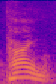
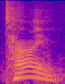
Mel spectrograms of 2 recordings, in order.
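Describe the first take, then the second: First: The t is a Spanish-style t sound. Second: The t is an English-style t sound. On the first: The speaker calls it wrong. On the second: The speaker calls it right.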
